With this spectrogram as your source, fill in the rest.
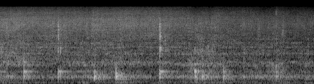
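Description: Mutton stir-fries with spices in a pan under a loud, continuous sizzle, with regular scraping strokes of a spoon stirring the meat roughly every half second; no talking.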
